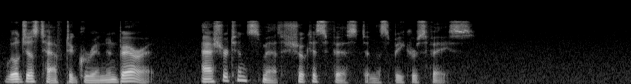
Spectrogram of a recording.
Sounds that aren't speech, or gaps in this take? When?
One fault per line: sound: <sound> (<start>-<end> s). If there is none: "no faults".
no faults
